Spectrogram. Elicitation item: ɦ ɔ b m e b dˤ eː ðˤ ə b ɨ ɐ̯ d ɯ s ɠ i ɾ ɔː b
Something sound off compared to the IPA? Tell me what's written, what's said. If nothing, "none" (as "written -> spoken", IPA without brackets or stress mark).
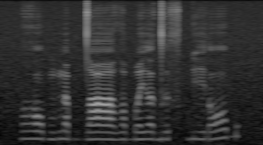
ɨ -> i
